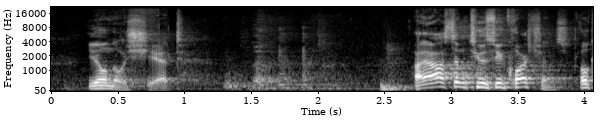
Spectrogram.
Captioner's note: audience laughs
